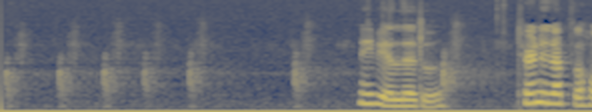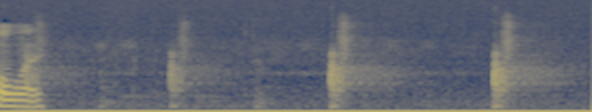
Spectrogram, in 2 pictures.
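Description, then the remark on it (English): Footsteps tap out in a steady, unhurried rhythm, faint at first and growing a little more distinct as they come closer. A short burst of speech briefly cuts across them. “I hear footsteps.”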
